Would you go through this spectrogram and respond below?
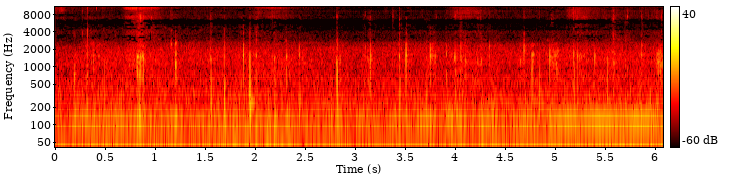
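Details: Lucy, a French Bulldog, chomps on a full deer antler she stole from her sister Katie, giving a steady run of sharp, dry clicks and gnawing scrapes over a low indoor hum.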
